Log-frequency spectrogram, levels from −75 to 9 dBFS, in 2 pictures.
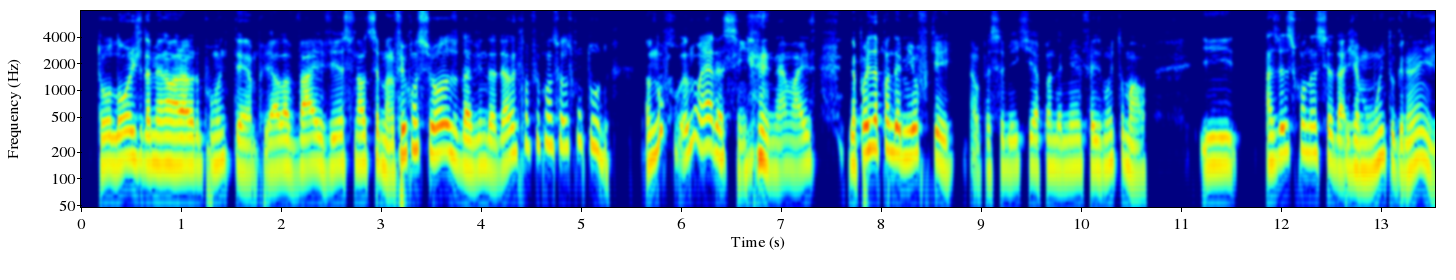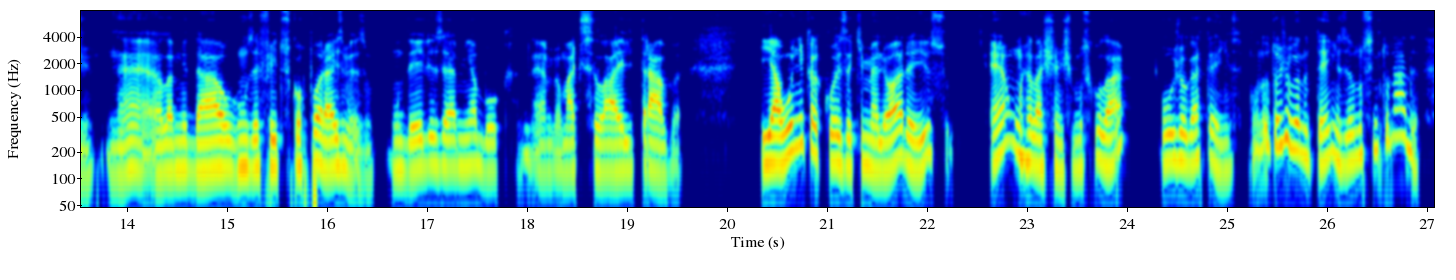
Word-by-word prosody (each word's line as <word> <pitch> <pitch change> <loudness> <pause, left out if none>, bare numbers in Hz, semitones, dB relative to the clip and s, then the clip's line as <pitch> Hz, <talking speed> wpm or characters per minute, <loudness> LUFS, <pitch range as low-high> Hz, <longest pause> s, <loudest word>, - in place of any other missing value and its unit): tô 145 +1 +1
longe 165 +3 +3
da 150 - +3
minha 150 -1 +2
namorada 145 -1 +6
por 145 - -10
muito 160 +2 -3
tempo, 125 -5 -3
e - - -2
ela 135 +1 +3
vai 140 +3 +2
vir 145 +3 -2
esse 155 - -6
final 150 -1 +1
de 150 - -10
semana. 140 -8 0
Eu - - -10
fico 190 - +5
ansioso 205 -3 +5
da 145 -3 +4
vinda 135 -1 -2
dela, 155 +6 +1
então 235 +5 -6
fico 260 +1 -5
ansioso 235 -1 -2
com 270 - -5
tudo. 220 -10 -3 0.4
Eu 155 - +1
não 190 - +3
f - - -20
eu - - +1
não 275 - -1
era 235 -5 +3
assim, 125 -7 -7 0.3
né, 130 0 -6
mas 140 +3 -5 0.3
depois 175 +6 +6
da 230 - +7
pandemia 195 -5 +5
eu - - +6
fiquei. 145 -7 -2
Aí - - -9
eu - - -14
percebi 135 +2 -7
que 145 +1 -6
a 140 - 0
pandemia 135 -1 -4
me 140 - -3
fez 135 -1 -1
muito 155 +3 -4
mal. 125 -2 -3 0.5
E 145 0 -1 0.3
às 155 - 0
vezes 190 +2 +2
quando 205 -2 -2
a - - 0
ansiedade 140 -7 -1
é - - +2
muito 145 +5 -1
grande, 130 -3 -2
né, 120 +4 -4
ela 120 +2 0
me 130 0 -3
dá 130 +1 +3
alguns 135 0 +2
efeitos 140 0 -1
corporais 140 -1 +2
mesmo, 110 -4 -8 0.2
um 130 0 -5
deles 140 +3 -2
é 140 - +2
a - - 0
minha 140 +1 -5
boca, 125 -2 -7
né, 180 -8 -10
meu 125 - -10
maxilar 125 0 -1
ele 130 +1 -3
trava. 130 -4 0 0.8
E 150 - +5
a 150 - +9
única 210 +5 +3
coisa 150 -4 -1
que 140 +2 -8
melhora 140 +3 +3
isso 155 +9 -3 0.4
é 190 +8 +2
um 240 -7 -3
relaxante 140 -5 -1
muscular, 145 +2 0 0.4
ou 160 +1 0
jogar 160 0 0
tênis. 135 -6 -7
Quando - - -6
eu - - -3
tô 235 - +2
jogando 220 -9 +2
tênis 160 0 -2
eu 155 - -1
não 180 - -2
sinto 220 +3 -6
nada, 300 -8 -3
145 Hz, 225 wpm, -20 LUFS, 135-170 Hz, 0.8 s, a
